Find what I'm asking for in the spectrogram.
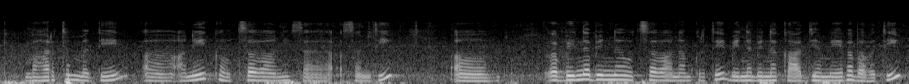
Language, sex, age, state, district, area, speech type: Sanskrit, female, 45-60, Tamil Nadu, Tiruchirappalli, urban, spontaneous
